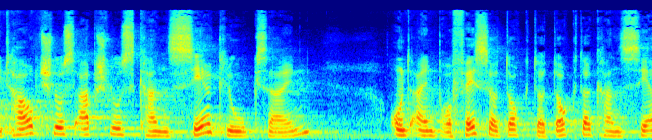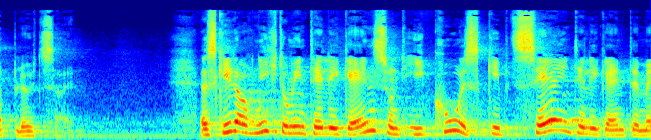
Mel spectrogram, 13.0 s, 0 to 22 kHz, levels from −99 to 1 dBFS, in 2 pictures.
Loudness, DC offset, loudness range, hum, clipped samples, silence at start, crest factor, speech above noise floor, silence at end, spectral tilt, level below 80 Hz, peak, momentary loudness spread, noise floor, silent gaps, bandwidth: -20 LUFS; under 0.1%; 6 LU; none; under 0.1%; 0 s; 16 dB; 29 dB; 0 s; -4.5 dB/octave; -62 dBFS; -4 dBFS; 10 LU; -49 dBFS; none; 16.5 kHz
